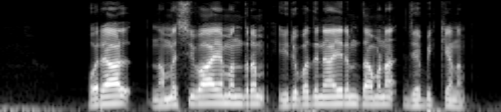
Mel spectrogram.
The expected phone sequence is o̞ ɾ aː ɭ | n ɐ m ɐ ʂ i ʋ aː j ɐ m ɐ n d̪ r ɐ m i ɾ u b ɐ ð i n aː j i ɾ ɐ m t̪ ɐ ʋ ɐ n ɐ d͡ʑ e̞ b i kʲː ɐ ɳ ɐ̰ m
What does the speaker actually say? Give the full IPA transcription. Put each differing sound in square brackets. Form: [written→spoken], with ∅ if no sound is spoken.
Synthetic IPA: o̞ ɾ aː ɭ | n ɐ m ɐ [ʂ→ɕ] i ʋ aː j ɐ m ɐ n d̪ r ɐ m i ɾ u b ɐ ð i n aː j i ɾ ɐ m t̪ ɐ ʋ ɐ [n→ɳ] ɐ d͡ʑ e̞ b i kʲː ɐ ɳ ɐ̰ m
